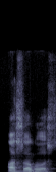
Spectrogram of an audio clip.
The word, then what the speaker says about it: अश्वघोष: अश्वघोष भी इसमें है तो का जो है साइलेंट कर दीजिएगा घोष से क्या हो जाएगा अश्वघोष अश्वघोष ये चार चौथा में ये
